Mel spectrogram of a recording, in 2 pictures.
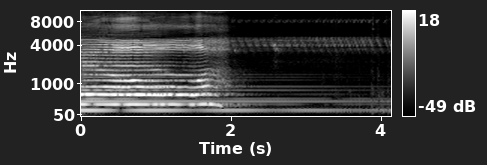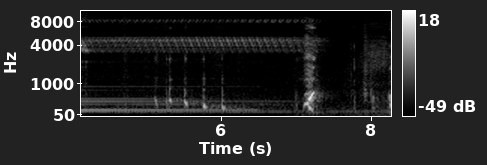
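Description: The final held sung note of an improvised song over acoustic guitar and small electronic keyboard, stopping about two seconds in. The chord and a thin high keyboard tone then linger faintly for several seconds, with a short sliding vocal sound near the end before it goes quiet.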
